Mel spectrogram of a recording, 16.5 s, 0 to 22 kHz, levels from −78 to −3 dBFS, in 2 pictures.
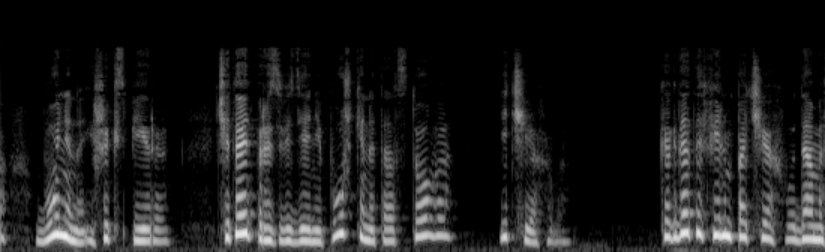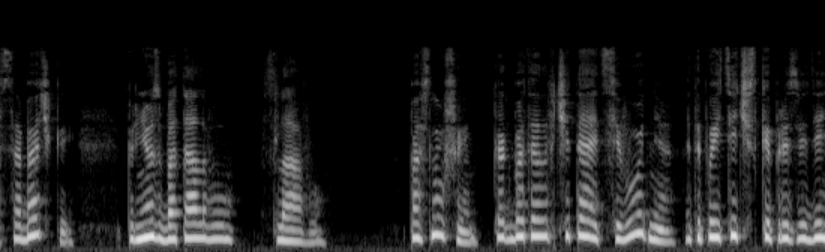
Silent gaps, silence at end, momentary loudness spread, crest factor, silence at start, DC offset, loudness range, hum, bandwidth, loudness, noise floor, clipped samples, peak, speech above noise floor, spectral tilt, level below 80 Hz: none; 0 s; 13 LU; 18 dB; 0 s; under 0.1%; 5 LU; none; 10.5 kHz; -22 LUFS; -63 dBFS; under 0.1%; -4 dBFS; 42 dB; -6.5 dB/octave; -62 dBFS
